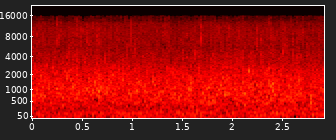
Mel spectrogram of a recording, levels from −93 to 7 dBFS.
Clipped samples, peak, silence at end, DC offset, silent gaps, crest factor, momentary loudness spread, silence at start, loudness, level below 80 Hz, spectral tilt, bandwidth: under 0.1%; -24 dBFS; 0 s; under 0.1%; none; 20 dB; 2 LU; 0 s; -42 LUFS; -62 dBFS; -2 dB/octave; 16 kHz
